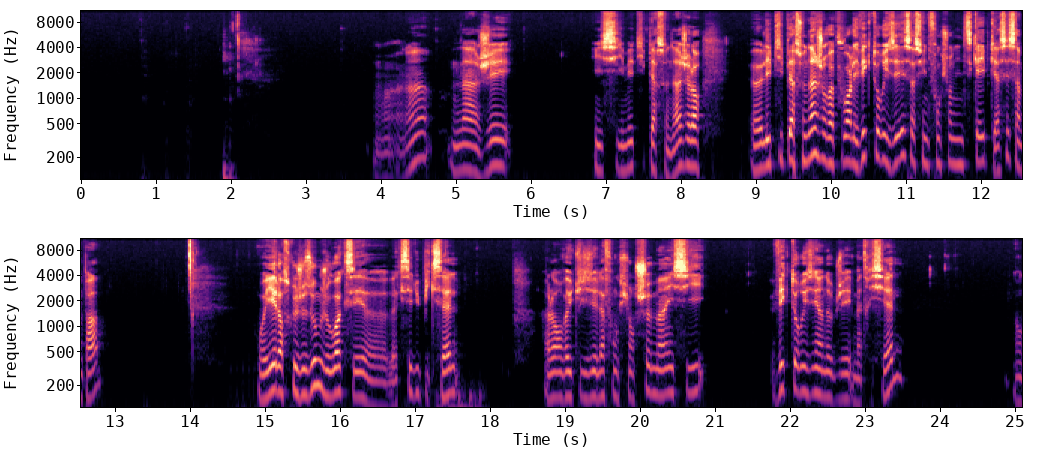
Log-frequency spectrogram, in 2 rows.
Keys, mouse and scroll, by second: 1.1 click, 1.9 KP_Subtract, 3.5-4.9 drag, 5.9-8.0 drag, 8.3 click, 8.8 click, 14.5 click, 15.3 click, 17.3 KP_Subtract, 19.7 click, 22.8 click, 24.1 click, 25.0 click.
